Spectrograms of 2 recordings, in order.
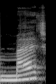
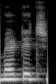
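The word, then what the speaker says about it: match: तो मैच का जो टी सी एच है देखिए हम मैटच नहीं बोल रहे। इसमें टी हमें सुनाई नहीं दे रहा। तो टी और सी और एच ये तीनों मिलके च की आवा यहां पे दे रहे हैं।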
